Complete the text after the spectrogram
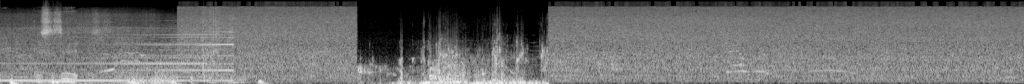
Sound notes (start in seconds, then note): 0.9 yelling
